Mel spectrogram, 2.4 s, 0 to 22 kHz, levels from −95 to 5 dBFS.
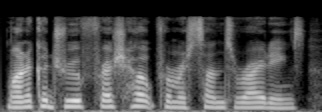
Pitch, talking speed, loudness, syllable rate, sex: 185 Hz, 200 wpm, -18 LUFS, 5.0 syllables/s, female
